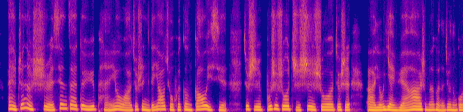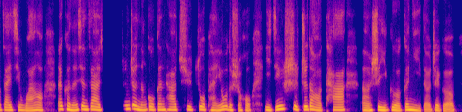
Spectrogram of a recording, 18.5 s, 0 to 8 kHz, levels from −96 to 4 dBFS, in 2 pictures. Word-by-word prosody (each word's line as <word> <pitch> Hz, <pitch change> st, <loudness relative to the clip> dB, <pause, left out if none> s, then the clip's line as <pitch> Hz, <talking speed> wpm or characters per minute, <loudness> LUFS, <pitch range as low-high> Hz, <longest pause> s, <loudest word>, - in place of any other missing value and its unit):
哎， 255 Hz, -3 st, +2 dB
真 285 Hz, +9 st, -4 dB
的 280 Hz, -7 st, +1 dB
是 215 Hz, -1 st, -2 dB
哎。 180 Hz, -, +1 dB
现 280 Hz, +7 st, -4 dB
在 270 Hz, -3 st, -1 dB
对 240 Hz, -1 st, -1 dB
于 215 Hz, +1 st, +1 dB
朋 180 Hz, -5 st, -5 dB
友 215 Hz, 0 st, 0 dB
啊， 170 Hz, -2 st, -2 dB
就 205 Hz, +4 st, -5 dB
是 210 Hz, -1 st, -3 dB
你 185 Hz, -, +2 dB
的 170 Hz, +1 st, -2 dB
要 225 Hz, +3 st, -1 dB
求 205 Hz, -3 st, -3 dB
会 185 Hz, +1 st, -3 dB
更 195 Hz, -1 st, 0 dB
高 215 Hz, +6 st, +1 dB
一 215 Hz, -, +3 dB
些。 175 Hz, -3 st, -6 dB, 0.3 s
就 230 Hz, -, -1 dB
是， 200 Hz, -2 st, 0 dB
不 195 Hz, +4 st, -2 dB
是 255 Hz, 0 st, 0 dB
说 230 Hz, +1 st, +2 dB
只 185 Hz, -5 st, -5 dB
是 205 Hz, +3 st, -1 dB
说 190 Hz, 0 st, 0 dB
就 190 Hz, 0 st, -2 dB
是， 185 Hz, 0 st, -1 dB, 0.3 s
啊， 180 Hz, -2 st, +2 dB
有 180 Hz, +2 st, +3 dB
眼 195 Hz, -4 st, +4 dB
缘 165 Hz, +1 st, +1 dB
啊 210 Hz, +1 st, +4 dB
什 200 Hz, -2 st, 0 dB
么 185 Hz, -, 0 dB
的， 185 Hz, -, -1 dB
可 190 Hz, -3 st, +1 dB
能 160 Hz, -, -1 dB
就 185 Hz, +1 st, 0 dB
能 175 Hz, -1 st, +1 dB
够 185 Hz, 0 st, -1 dB
在 180 Hz, 0 st, -2 dB
一 180 Hz, -, +2 dB
起 180 Hz, 0 st, -4 dB
玩 165 Hz, 0 st, -1 dB
哦。 175 Hz, -1 st, 0 dB, 0.3 s
呃， 235 Hz, 0 st, 0 dB
可 225 Hz, -3 st, +3 dB
能 175 Hz, +2 st, +3 dB
现 220 Hz, +1 st, +3 dB
在 210 Hz, -3 st, +1 dB
去 185 Hz, -, -8 dB, 0.4 s
真 255 Hz, 0 st, -1 dB
正 250 Hz, -6 st, +4 dB
能 180 Hz, 0 st, +1 dB
够 205 Hz, 0 st, +1 dB
跟 200 Hz, +1 st, +1 dB
他 195 Hz, 0 st, -1 dB
去 200 Hz, +1 st, -4 dB
做 195 Hz, +2 st, 0 dB
朋 170 Hz, -3 st, -2 dB
友 220 Hz, +6 st, +2 dB
的 180 Hz, -, +1 dB
时 165 Hz, -2 st, -4 dB
候， 165 Hz, 0 st, -4 dB, 0.2 s
已 180 Hz, -3 st, +1 dB
经 230 Hz, +7 st, +5 dB
是 235 Hz, -3 st, 0 dB
知 215 Hz, +2 st, +3 dB
道 200 Hz, -7 st, +1 dB
他， 185 Hz, 0 st, -2 dB, 0.3 s
嗯， 165 Hz, 0 st, +1 dB
是 180 Hz, +3 st, +2 dB
一 175 Hz, -2 st, +6 dB
个 175 Hz, -3 st, +2 dB
跟 195 Hz, +3 st, +5 dB
你 165 Hz, -5 st, +3 dB
的 105 Hz, -3 st, -5 dB
这 170 Hz, -3 st, 0 dB
个， -, -, -3 dB
195 Hz, 275 characters per minute, -19 LUFS, 175-215 Hz, 0.4 s, 一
